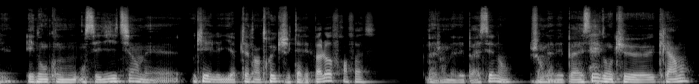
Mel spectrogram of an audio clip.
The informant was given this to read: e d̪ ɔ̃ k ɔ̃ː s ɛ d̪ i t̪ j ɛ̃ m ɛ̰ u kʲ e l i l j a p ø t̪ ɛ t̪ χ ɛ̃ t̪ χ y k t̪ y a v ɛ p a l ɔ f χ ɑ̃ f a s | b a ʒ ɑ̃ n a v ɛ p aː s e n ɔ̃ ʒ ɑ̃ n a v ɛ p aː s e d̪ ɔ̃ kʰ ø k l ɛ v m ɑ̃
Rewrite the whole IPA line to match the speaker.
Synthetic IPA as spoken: e d̪ ɔ̃ k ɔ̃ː s ɛ d̪ i t̪ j ɛ̃ m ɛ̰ ɔ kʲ e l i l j a p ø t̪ ɛ t̪ χ ɛ̃ t̪ χ y k t̪ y a v ɛ p a l ɔ f χ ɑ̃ f a s | b a ʒ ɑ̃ n a v ɛ p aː s e n ɔ̃ ʒ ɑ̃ n a v ɛ p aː s e d̪ ɔ̃ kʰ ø k l ɛ ʁ m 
